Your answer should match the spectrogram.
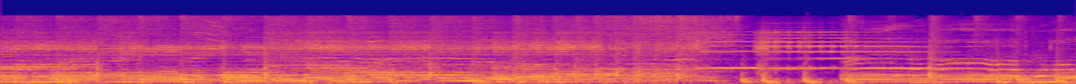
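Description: Live rock band playing an instrumental passage led by electric guitar over bass and drums. About seven seconds in the low end drops away for a second or so, leaving ringing guitar notes, before the full band comes back in.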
